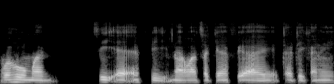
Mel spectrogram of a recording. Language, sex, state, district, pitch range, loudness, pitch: Marathi, male, Maharashtra, Pune, 95-100 Hz, -18 LUFS, 100 Hz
